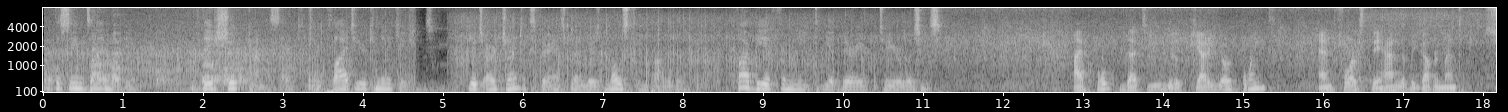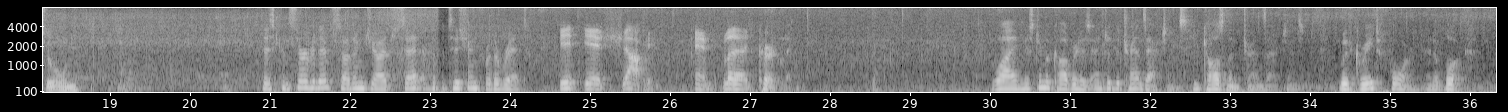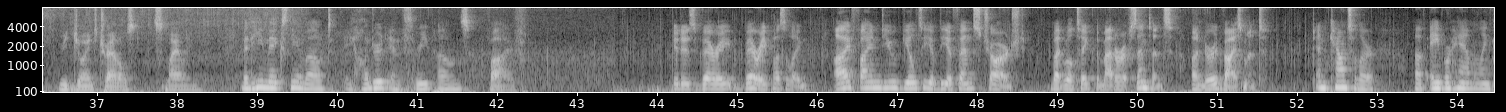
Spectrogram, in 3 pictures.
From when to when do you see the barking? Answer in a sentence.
The barking can be heard from 0.0 to 3.1 s.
